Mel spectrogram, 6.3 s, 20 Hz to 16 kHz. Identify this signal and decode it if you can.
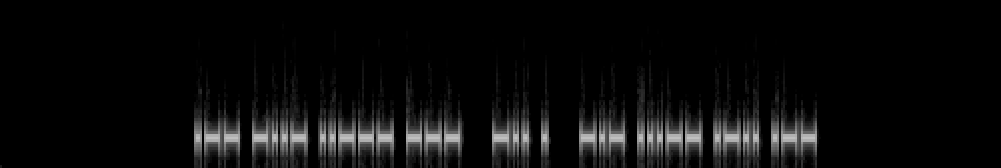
Morse code, heard as a keyed tone, about 40 wpm, 700 Hz. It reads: WX2O DE K3LW
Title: USA Callsign DE Callsign - 4 Characters - 40wpm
